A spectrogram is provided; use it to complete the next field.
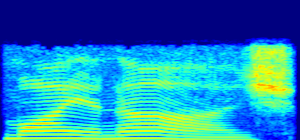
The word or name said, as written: moyen-age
